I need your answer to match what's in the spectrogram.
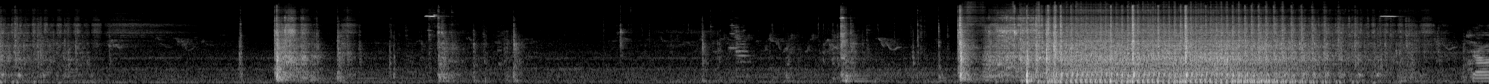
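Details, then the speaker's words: Briggs & Stratton mower engine with added chainsaw compression relief valve: several pull-start bursts, catches about ten seconds in, runs evenly; compression release audible at start; normal starting. "if you also listen when I start you can hear the compression being relieved"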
